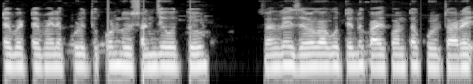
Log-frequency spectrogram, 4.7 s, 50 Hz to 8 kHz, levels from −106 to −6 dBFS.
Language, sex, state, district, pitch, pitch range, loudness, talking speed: Kannada, male, Karnataka, Bellary, 150 Hz, 150-155 Hz, -17 LUFS, 165 wpm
